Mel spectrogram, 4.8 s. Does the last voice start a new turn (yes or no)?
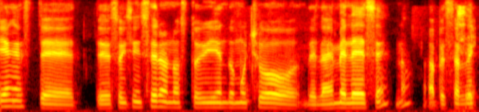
no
